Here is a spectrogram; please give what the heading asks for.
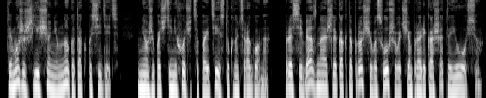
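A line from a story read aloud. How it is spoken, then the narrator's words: Quiet. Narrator (Russian): тихо сказал что-то вроде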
